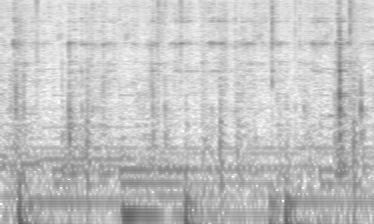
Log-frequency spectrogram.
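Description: Dried chili, black pepper and cumin fry in a little oil in a pan while a spoon stirs them, with soft crackling sizzle and several clinking scrapes of utensil against metal close by.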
